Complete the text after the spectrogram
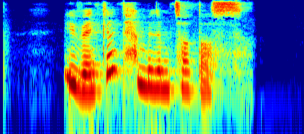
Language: Kabyle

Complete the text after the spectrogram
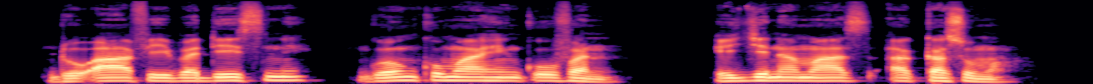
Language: Oromo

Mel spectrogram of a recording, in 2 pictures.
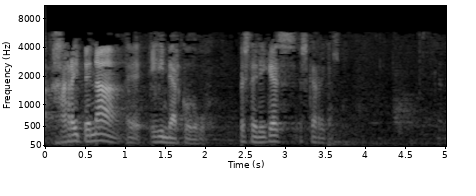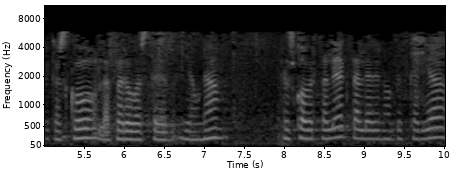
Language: Basque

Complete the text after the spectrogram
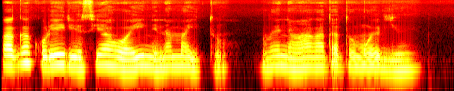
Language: Kikuyu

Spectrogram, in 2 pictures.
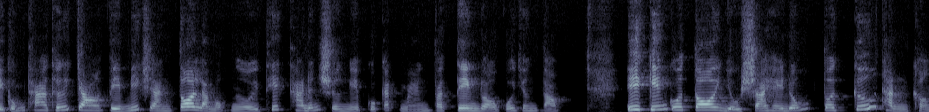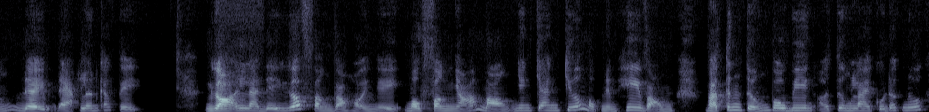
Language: Vietnamese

